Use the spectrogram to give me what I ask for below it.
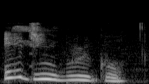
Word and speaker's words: Edimburgo: o país Escócia tão Edimburgo que palavra lá é que classificação ela é em Edimburgo a sílaba tônica é a penúltima Então vai ser paroxítona e arquipélagos ali Nós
